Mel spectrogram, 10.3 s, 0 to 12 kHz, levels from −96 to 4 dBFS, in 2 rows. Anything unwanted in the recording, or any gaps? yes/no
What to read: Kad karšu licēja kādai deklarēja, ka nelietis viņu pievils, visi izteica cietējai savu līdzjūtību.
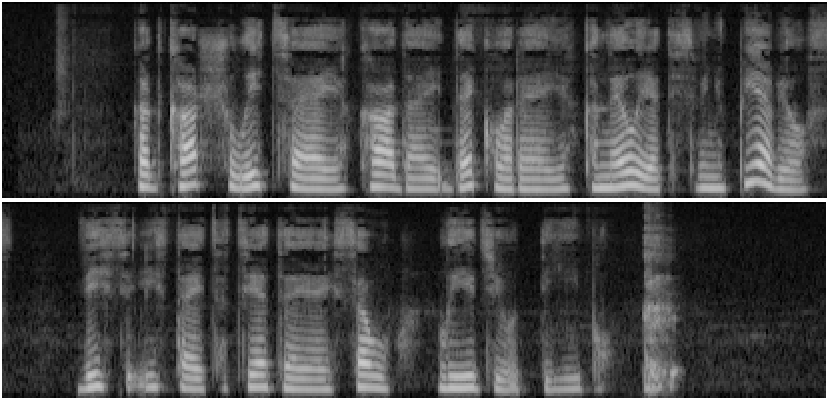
yes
